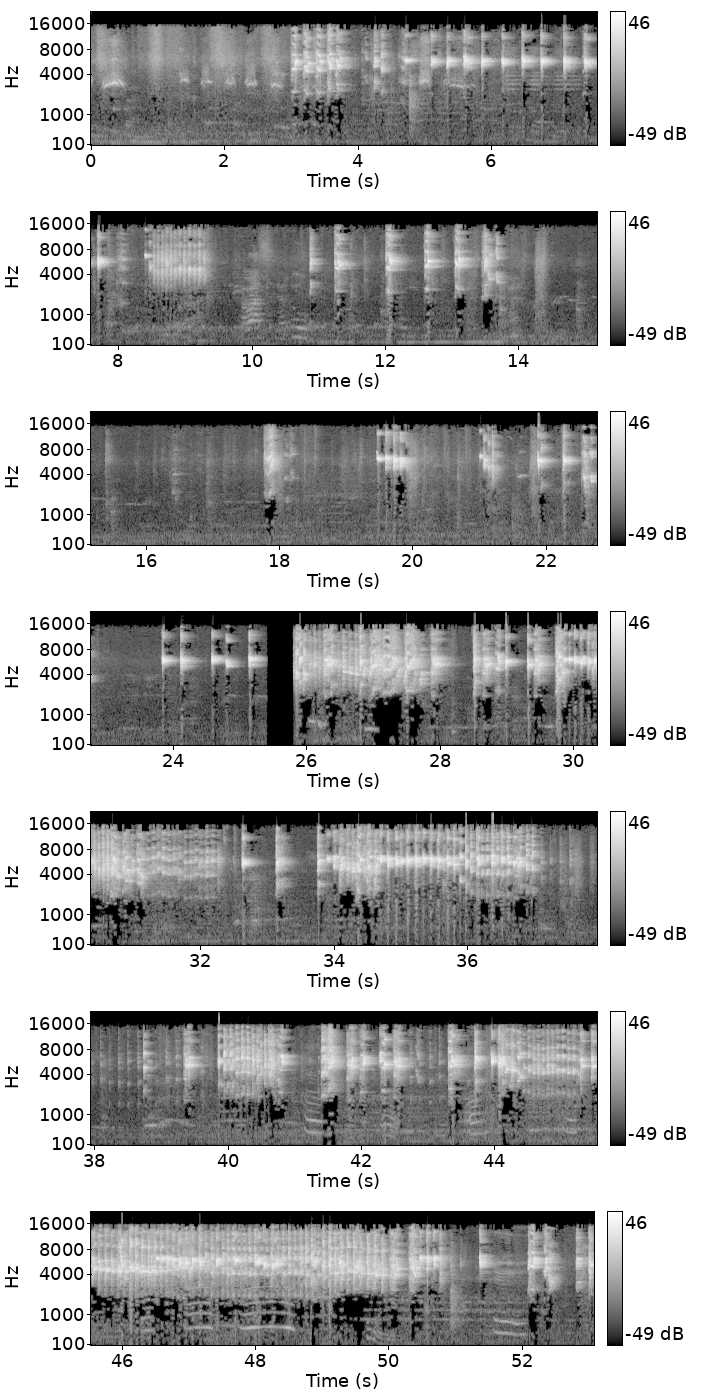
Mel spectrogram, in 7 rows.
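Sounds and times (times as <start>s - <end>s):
lovebird chirping and chattering: 0.0s - 9.5s, 23.8s - 53.0s.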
